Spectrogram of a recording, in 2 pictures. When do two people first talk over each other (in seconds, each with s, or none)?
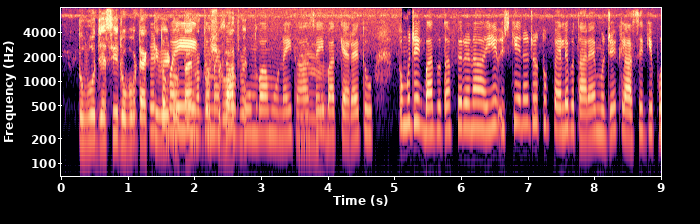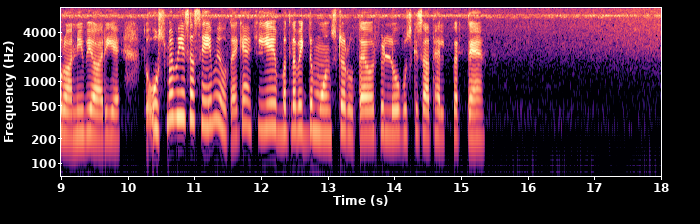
1.4 s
